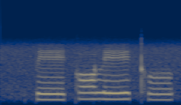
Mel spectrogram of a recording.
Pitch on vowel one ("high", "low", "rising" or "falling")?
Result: low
